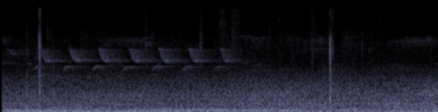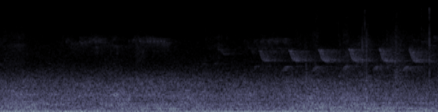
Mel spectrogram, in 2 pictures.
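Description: A songbird singing two runs of about six quick, clear whistled notes, the first about a second in and the second near the end, with softer chirps between them. Under it a steady low rumble, and two sharp clicks early on.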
